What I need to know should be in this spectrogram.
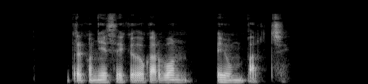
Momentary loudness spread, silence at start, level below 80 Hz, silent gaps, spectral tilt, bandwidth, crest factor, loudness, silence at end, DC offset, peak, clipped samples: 10 LU; 0.75 s; -54 dBFS; 1.99-2.15 s; -5 dB/octave; 11.5 kHz; 20 dB; -19 LUFS; 0.85 s; under 0.1%; 0 dBFS; under 0.1%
